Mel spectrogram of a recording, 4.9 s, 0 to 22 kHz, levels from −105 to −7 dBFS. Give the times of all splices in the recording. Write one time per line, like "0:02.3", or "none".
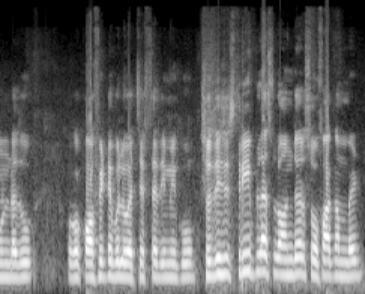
0:02.6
